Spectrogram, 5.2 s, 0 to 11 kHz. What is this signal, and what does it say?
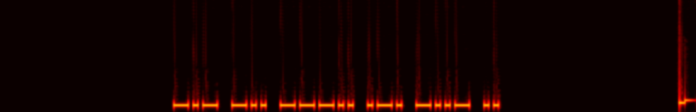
Morse code, heard as a keyed tone, about 30 wpm, 700 Hz. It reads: KD8RXI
